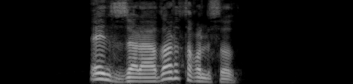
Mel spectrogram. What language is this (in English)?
Kabyle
